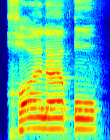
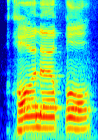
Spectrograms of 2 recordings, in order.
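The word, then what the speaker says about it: خلق: Misalnya di kalimat ini ya, khalaqo khalaqo. Maka ini salah ya, Bunda. Khalaqo. Nah, ini salah. Gimana cara pengucapan yang benar? Yaitu jangan dimonyongkan bibirnya ya. Bibirnya jangan dimonyongkan. Contoh misalnya khalaqo, biasa saja khalaqo tayib. Nah, seperti itu. Nah, Ayah Bunda, jadi cara pengucapan huruf qof tadi jangan sampai mulut kita ikut monyong.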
